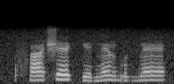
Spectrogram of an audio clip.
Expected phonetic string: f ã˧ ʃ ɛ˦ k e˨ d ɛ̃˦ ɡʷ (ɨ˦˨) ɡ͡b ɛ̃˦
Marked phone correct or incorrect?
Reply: incorrect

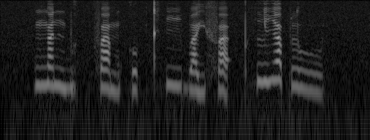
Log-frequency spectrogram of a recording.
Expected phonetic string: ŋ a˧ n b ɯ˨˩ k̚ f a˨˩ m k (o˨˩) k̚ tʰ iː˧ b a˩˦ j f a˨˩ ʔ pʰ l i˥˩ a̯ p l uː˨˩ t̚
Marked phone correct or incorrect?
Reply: correct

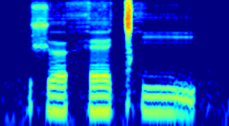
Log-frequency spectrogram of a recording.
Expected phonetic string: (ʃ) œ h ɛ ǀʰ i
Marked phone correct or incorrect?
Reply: correct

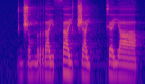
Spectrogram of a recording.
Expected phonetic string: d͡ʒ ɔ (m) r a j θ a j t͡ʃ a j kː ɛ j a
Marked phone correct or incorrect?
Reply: correct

